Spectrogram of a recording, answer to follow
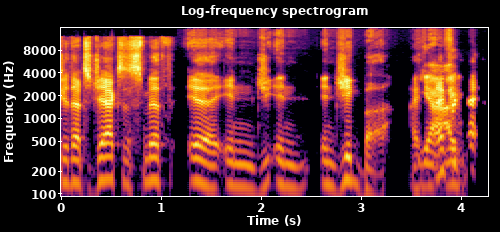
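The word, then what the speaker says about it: Smith-Njigba: ben i got to correct you that's jackson smith in in jigba yeah it's hard to say his name is the pronunciation just so i wouldn't make a fool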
